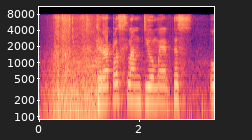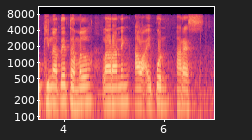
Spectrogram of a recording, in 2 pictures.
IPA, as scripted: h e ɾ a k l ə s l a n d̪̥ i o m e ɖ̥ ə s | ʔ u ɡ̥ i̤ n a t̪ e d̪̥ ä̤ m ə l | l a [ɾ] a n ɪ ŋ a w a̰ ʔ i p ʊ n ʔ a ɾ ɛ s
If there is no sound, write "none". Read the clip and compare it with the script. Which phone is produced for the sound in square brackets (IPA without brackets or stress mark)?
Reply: ɾ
